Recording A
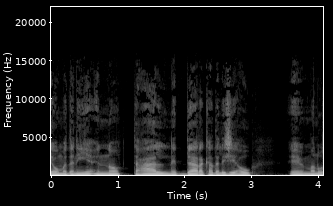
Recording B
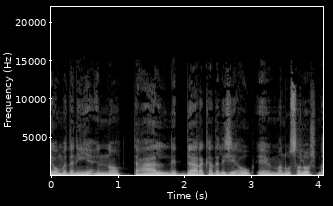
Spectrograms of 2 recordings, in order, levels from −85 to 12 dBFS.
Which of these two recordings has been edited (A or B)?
B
